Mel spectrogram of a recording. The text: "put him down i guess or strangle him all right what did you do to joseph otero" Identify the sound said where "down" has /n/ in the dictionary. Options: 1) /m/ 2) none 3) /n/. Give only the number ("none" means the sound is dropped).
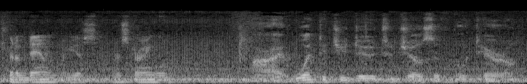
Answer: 3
